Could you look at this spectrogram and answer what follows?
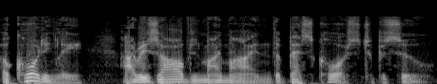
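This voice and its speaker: A man narrating a first-person horror audiobook in a solemn, brooding, deliberate manner with dramatic pauses. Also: low voice, animated, no echo.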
